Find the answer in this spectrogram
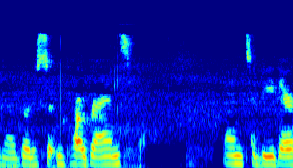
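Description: Somewhat breathy and pitched fairly low, a woman speaks fairly quickly in a monotone, flat intonation. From Canada, Vancouver. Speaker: caller. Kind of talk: recorded voice message. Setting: phone message.

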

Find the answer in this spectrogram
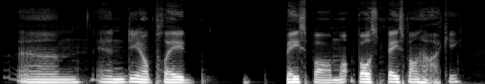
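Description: Speaking fairly slowly with an American accent, a man has a medium pitch and a dark, mellow tone, recorded with a dry, close sound and no echo. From Boston, Massachusetts. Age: 60s. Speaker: sports radio host and hockey analyst. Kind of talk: interview. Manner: laid-back; halting.

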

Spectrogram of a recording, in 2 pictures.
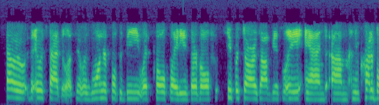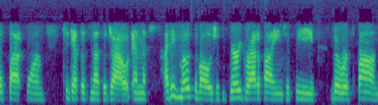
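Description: A woman at a moderate pace, medium pitch, monotone and flat in intonation. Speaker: opinion writer. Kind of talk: interview. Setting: video call.

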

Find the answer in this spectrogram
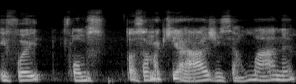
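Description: A woman with lively intonation talks at a fairly slow pace while noticeable background noise is heard. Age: 20s. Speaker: podcast listener. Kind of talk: recorded personal story.

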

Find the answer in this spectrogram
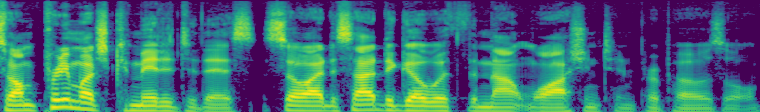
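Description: On a very clean recording with a silent background, a man with an ordinary speaking voice talks at a fairly quick pace, with fairly low pitch and ordinary pitch variation. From western Pennsylvania (Latrobe). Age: 30s. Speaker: sports journalist. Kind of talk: casual chat. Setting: studio.

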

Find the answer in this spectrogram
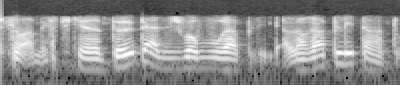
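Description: With ordinary pitch variation, a woman speaks in a very deep, low pitch. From rural Saguenay, Quebec. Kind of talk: testimony.

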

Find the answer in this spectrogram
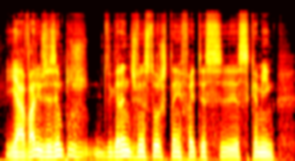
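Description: In a European Portuguese accent, a man talks at a very fast pace. His tone is dark and mellow, and the sound is dry and close with no echo. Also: very clean recording, silent background. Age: 20s. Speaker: football coach and author. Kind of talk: interview. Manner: halting, frequent repetitions.

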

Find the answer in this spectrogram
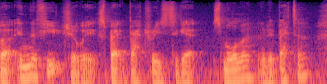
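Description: Very fast, somewhat breathy speech from a man with a British accent, dark and mellow in tone. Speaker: train fleet expert. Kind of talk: interview.

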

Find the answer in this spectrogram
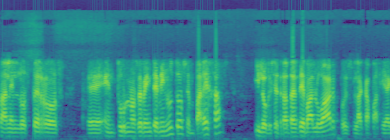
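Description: Here a man speaks fairly quickly at a medium pitch in an unremarkable speaking voice. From León, Spain. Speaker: hunting club president. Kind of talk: radio interview.

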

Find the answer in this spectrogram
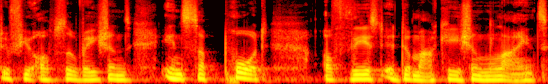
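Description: Somewhat breathy, a man talks at a medium pitch and a moderate pace with ordinary pitch variation. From Malaysia. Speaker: paleontologist. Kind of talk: interview. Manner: halting.

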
